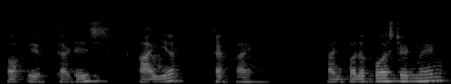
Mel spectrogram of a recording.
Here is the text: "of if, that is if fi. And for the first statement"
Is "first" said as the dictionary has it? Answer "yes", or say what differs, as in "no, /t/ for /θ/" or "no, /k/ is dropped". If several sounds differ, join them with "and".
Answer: no, /s/ is dropped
